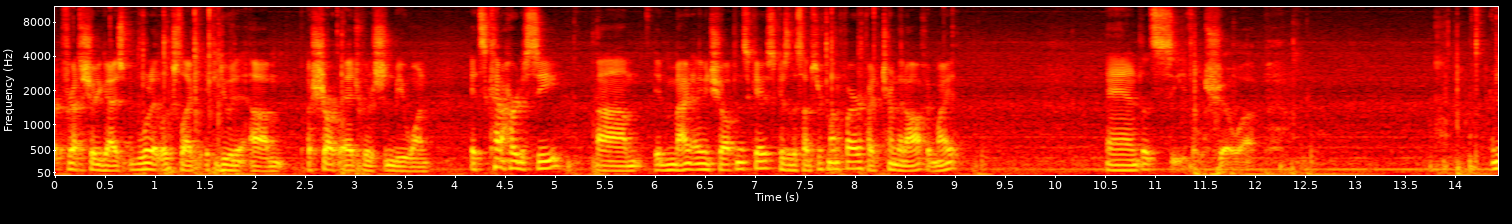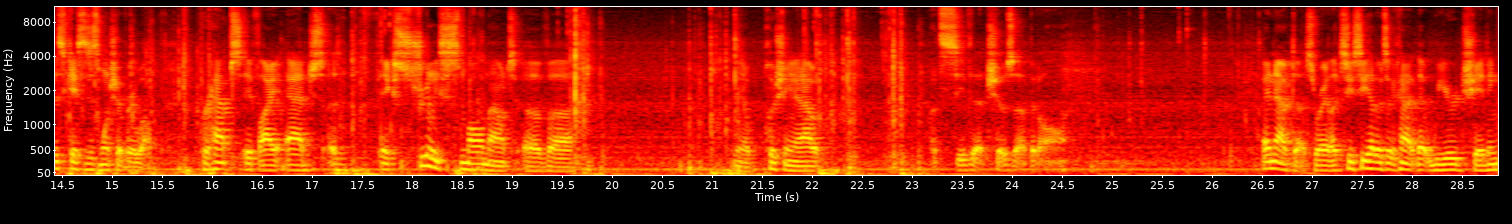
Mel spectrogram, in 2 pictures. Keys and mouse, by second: 1.2 click, 1.6 ctrl+e, 2.8 Tab, 3.2-4.6 middle drag, 9.3 click, 9.9 click, 10.0-11.2 middle drag, 11.5 Tab, 12.3 Tab, 14.0 Tab, 14.1 middle click, 14.6 ctrl+z, 14.8 ctrl+z, 15.2 ctrl+z, 15.7 ctrl+z, 15.9 ctrl+z, 17.2 g, 17.6 middle click, 18.4 g, 19.7 Tab, 20.7 Tab, 20.9 g, 22.0 g, 22.8 Tab, 26.2 middle click, 26.5 middle click, 26.8 middle click, 28.2-28.8 middle drag.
